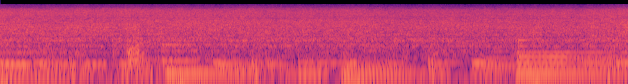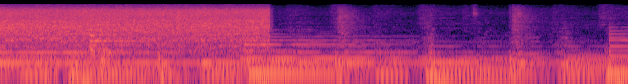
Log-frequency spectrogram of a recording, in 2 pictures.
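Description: Chopped onions and tomatoes sizzling in hot oil in a steel kadai as a steel spatula stirs them. The sizzling cuts off abruptly about four and a half seconds in, leaving clicks of the spatula over background music, which plays throughout.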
